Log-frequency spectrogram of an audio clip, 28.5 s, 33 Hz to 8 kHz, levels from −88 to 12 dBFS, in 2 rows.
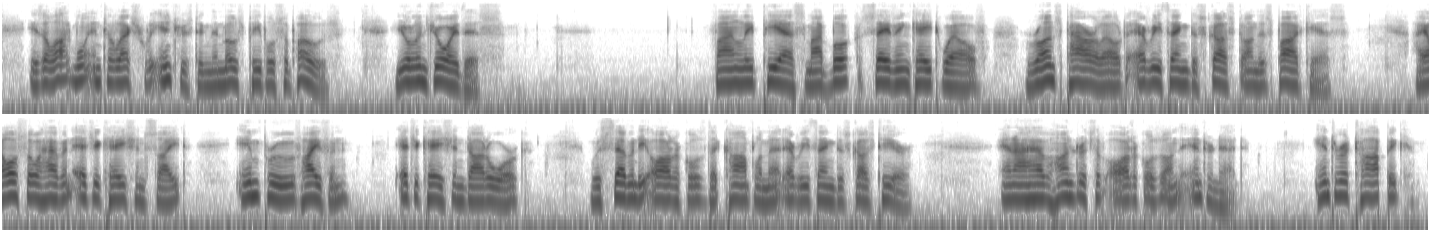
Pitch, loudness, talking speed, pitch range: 150 Hz, -25 LUFS, 120 wpm, 135-160 Hz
